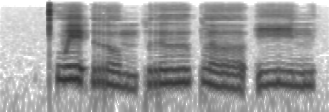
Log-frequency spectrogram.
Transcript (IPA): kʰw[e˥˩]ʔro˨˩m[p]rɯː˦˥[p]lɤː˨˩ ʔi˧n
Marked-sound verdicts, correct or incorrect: correct, correct, correct

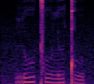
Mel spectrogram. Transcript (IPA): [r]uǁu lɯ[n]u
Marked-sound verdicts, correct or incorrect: correct, incorrect

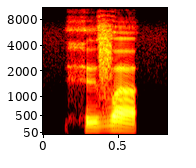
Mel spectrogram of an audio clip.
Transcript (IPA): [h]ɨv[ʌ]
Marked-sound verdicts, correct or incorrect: correct, correct

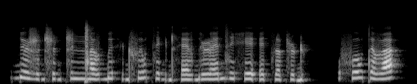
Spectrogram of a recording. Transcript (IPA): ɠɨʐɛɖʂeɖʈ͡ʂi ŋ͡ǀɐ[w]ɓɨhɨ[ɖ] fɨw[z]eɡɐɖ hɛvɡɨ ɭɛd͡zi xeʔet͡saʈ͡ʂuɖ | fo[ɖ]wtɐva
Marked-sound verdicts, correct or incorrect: incorrect, correct, incorrect, incorrect

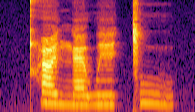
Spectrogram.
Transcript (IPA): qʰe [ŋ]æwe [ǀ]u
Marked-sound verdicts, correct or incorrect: correct, correct

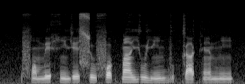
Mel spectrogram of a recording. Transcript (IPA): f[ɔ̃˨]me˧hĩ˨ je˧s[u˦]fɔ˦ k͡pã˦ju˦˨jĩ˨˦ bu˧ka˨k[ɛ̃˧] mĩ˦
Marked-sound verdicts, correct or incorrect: correct, correct, incorrect

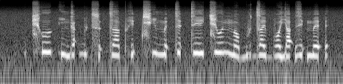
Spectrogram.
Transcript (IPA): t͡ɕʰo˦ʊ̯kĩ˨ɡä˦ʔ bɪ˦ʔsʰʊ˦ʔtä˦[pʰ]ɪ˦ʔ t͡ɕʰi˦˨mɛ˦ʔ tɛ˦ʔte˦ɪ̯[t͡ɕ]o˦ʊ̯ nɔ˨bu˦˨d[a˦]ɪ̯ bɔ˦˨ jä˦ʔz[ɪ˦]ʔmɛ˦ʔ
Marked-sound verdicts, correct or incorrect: correct, correct, incorrect, correct

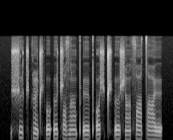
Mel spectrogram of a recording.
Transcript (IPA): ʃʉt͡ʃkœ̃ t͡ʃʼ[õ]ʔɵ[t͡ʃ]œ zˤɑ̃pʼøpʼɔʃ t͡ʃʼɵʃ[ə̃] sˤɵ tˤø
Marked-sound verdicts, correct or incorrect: incorrect, correct, incorrect

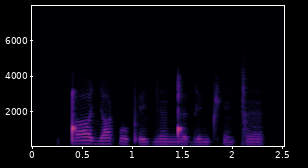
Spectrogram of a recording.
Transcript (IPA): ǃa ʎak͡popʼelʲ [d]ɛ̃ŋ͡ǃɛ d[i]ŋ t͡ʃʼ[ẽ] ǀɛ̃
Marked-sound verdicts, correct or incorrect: correct, incorrect, correct

